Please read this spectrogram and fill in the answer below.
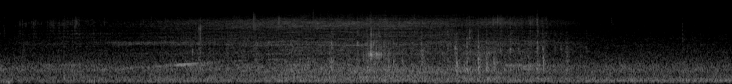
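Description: Permobil F3 Corpus power wheelchair's electric drive motors whining as it drives over concrete, over a steady hiss, with a rising whine about a second in.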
